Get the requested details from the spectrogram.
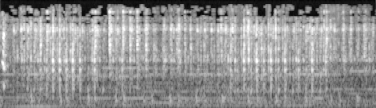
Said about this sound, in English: No face, where did you learn to spin thread? You're really good at this.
